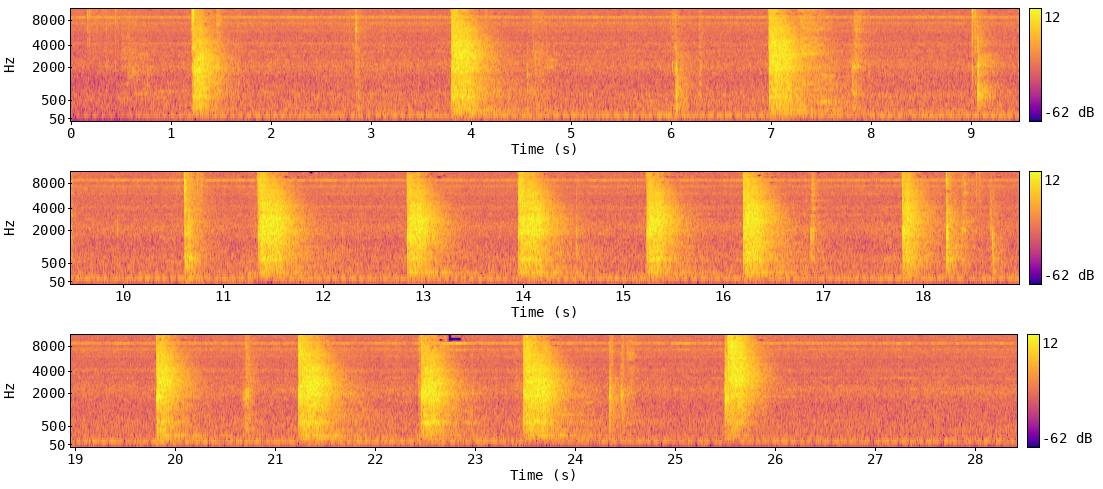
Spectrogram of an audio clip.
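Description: Kitchen knife chopping through raw chicken into a plastic cutting board: about twenty sharp chops, roughly one every second or so, over a steady low hum.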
